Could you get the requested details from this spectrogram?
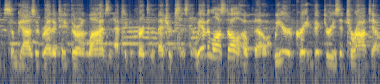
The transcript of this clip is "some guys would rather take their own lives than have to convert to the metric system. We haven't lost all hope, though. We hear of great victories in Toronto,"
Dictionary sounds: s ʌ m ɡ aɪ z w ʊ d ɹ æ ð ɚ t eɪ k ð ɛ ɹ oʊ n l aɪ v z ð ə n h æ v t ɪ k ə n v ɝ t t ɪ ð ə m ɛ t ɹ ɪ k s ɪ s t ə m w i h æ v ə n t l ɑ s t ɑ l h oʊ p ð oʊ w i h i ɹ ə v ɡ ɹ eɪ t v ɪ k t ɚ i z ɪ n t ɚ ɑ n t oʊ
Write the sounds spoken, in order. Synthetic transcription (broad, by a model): s ʌ m ɡ aɪ z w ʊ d ɹ æ ð ɚ t eɪ k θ ɹ oʊ n l aɪ v z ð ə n h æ f t ɪ k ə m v ɝ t t ɪ ð ə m ɛ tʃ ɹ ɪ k s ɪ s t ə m w i h æ v ə n t l ɑ s t ɑ l h oʊ p ð oʊ w i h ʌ ɹ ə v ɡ ɹ eɪ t v ɪ k t ɚ i z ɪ t ɚ ɑ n t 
